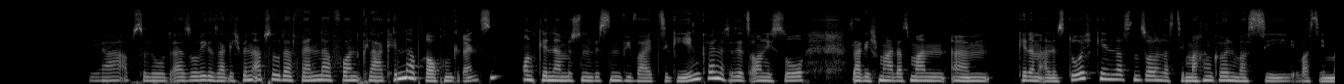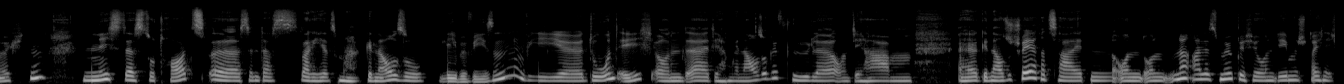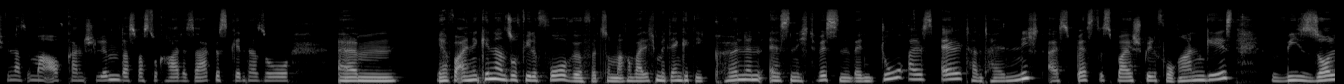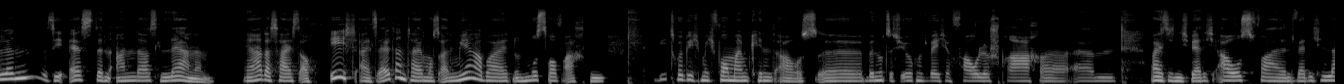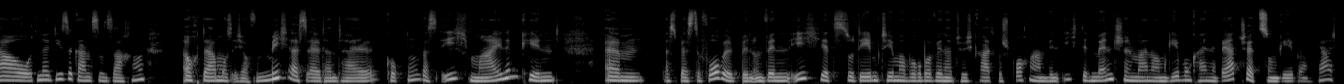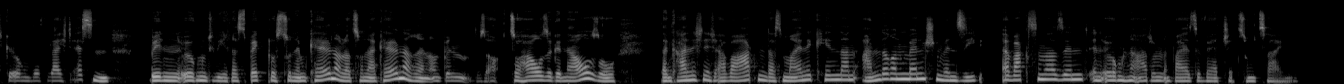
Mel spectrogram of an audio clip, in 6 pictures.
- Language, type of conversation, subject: German, podcast, Wie bringst du Kindern Worte der Wertschätzung bei?
- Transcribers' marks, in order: laughing while speaking: "mal"; stressed: "du"; stressed: "nicht"; stressed: "sollen"; stressed: "ich"; stressed: "mich"; stressed: "meinem"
